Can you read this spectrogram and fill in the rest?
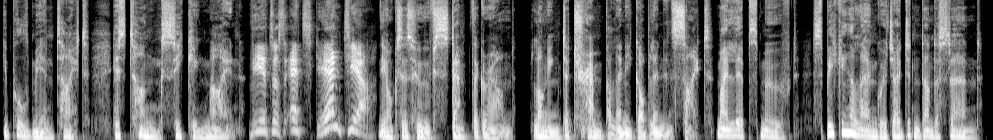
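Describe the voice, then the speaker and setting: A husky fantasy game hero, sure he is better than you. His lowish voice swings widely in pitch with measured, superior drama. The recording is close and dry. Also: very animated, no room sound, full character voice. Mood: commanding incantation. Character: smug, self-assured adventurer hero of a fantasy game. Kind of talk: video game voice lines, narration and spell calls.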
